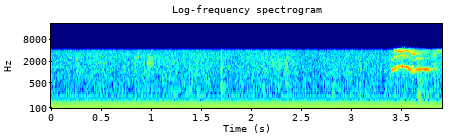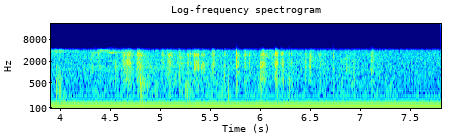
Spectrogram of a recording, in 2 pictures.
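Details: Bengal kitten DeeDee, aged six weeks and born 13 January 2014, lets out one clear wavering mew, rising then dipping, followed by a few seconds of scratching and rustling movement.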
